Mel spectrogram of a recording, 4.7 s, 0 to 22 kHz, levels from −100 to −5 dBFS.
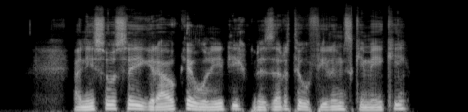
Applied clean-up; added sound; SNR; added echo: neural mask model Resemble Enhance denoiser.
